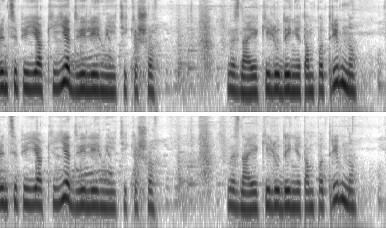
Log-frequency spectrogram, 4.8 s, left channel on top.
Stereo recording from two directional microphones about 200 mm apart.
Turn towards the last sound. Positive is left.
turn(degrees=20)  # may be behind; listen again after turning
